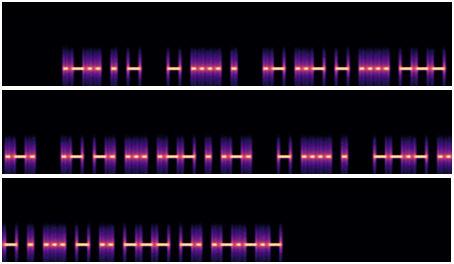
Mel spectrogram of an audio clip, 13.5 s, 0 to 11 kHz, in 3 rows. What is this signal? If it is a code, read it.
Morse code, heard as a keyed tone, about 30 wpm, 700 Hz. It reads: LET THE AUTHOR ANSWER THE QUESTION.
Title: Sentences from Top 1200 Words 30wpm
